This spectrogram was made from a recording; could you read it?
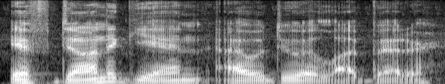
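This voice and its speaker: A man's voice: deep voice, a little fast. A man giving casual, self-critical, rambling commentary on his own creative work.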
